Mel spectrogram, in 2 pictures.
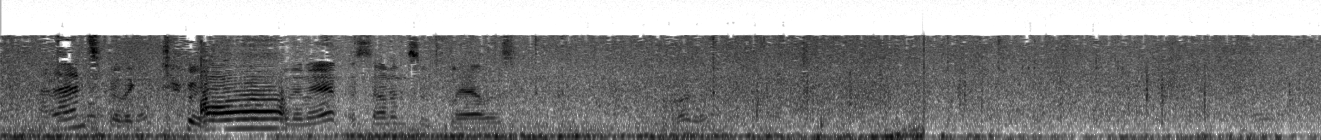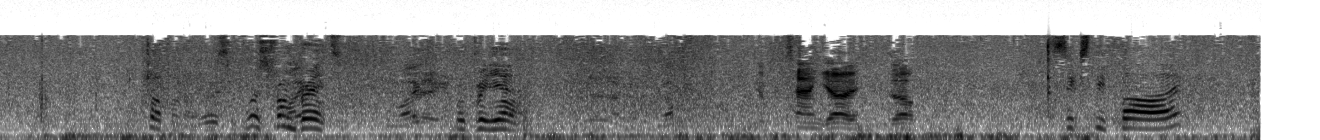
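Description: Men talk and laugh cheerfully nearby.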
